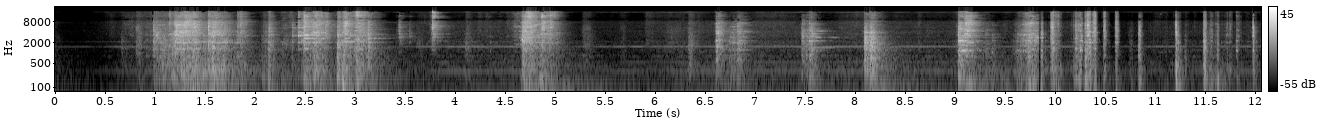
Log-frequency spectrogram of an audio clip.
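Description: Lengths of square steel tubing and steel plate being set down and shifted on a steel worktable: a loud clatter of metal on metal about a second in, then scattered clanks and clinks.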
